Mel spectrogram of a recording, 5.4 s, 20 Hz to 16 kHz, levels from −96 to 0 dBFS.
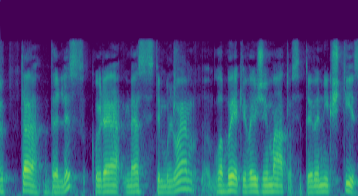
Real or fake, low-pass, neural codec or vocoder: fake; 7.2 kHz; codec, 16 kHz, 2 kbps, FreqCodec, larger model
